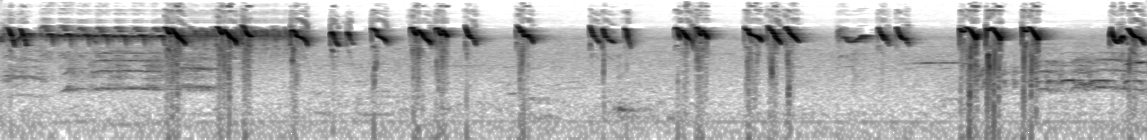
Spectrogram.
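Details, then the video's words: Mountain white-eye (dakun) from Ciremai in ngeriwik song: bursts of very high, thin, slurred chirps repeated about once or twice a second, some rapid trills, with steady lower whistled tones from another bird in the background. "Pleci dakun Ciremai ngeriwik"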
